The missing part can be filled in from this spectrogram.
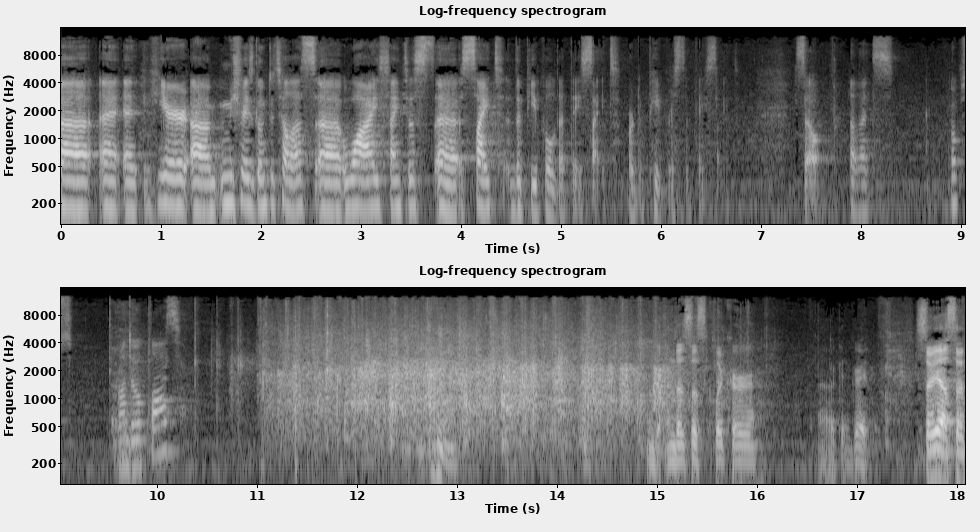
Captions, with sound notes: And here, Misha is going to tell us why scientists cite the people that they cite for the papers that they cite. So, round of applause. (audience applauding) - This clicker, okay, great.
